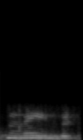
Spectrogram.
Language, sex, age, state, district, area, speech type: Odia, female, 18-30, Odisha, Puri, urban, conversation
